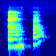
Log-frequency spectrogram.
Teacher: Durante a leitura em voz alta, observe que ao pronunciar as letras em destaque, né, que são as letras M e N, o som sai um pouquinho pela boca e um pouquinho pelo nariz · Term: som nasal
